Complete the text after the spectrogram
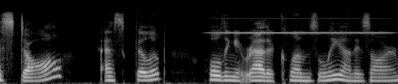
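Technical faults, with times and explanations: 2.0 s to 3.98 s, feedback whistle. From 2.0 s until the clip ends, a thin, steady tone at 4.4 kHz sits behind the speech. It stays about 10 dB below the speech and swells and fades slowly in level. It neither builds nor dies away. The likely cause is a loudspeaker feeding back into the microphone, with the loop held just at the edge of feedback. So one high frequency keeps ringing without running away.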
